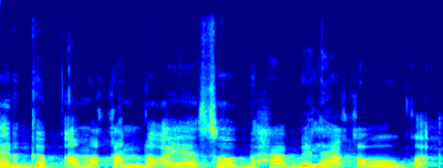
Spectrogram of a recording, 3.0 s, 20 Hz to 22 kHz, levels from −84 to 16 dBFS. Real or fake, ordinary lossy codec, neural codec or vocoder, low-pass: fake; none; vocoder, 44.1 kHz, 128 mel bands, Pupu-Vocoder; 19.8 kHz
